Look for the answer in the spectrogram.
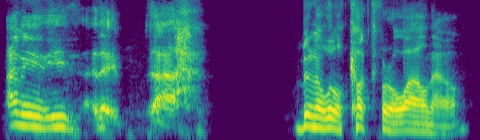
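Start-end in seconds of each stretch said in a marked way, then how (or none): none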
